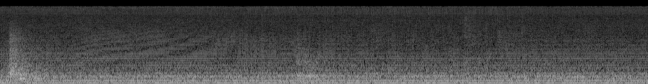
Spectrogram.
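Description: Steady room noise with a constant low electrical hum, broken by a short knock right at the start and a fainter one about three seconds in.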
